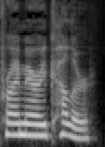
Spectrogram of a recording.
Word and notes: primary colour: American English

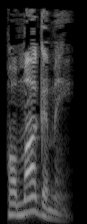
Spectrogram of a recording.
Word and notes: homogamy: British English

